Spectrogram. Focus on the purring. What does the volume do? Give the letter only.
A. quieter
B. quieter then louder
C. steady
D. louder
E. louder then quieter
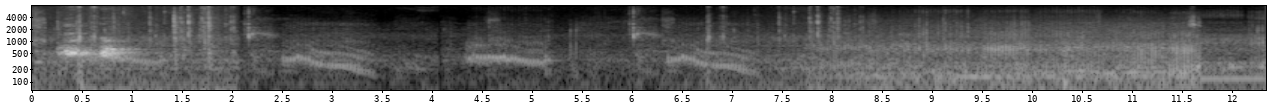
D.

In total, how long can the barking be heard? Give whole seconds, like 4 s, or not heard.
2 s.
